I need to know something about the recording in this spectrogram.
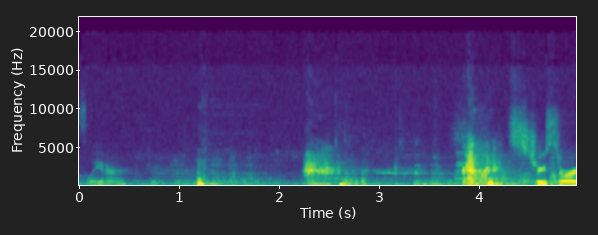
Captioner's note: audience laughing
